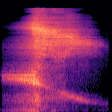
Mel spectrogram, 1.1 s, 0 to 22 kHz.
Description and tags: Magical Whoosh
Throwing an energy ball. Made with Hokusai 2.0 v2.2.6 on iPad Pro 2021 (11-inch) (3rd generation)
energy, fireball, magic, magical, spell, Whoosh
